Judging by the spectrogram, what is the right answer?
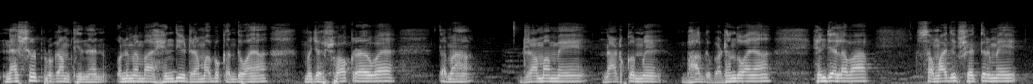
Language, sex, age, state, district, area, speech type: Sindhi, male, 45-60, Delhi, South Delhi, urban, spontaneous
